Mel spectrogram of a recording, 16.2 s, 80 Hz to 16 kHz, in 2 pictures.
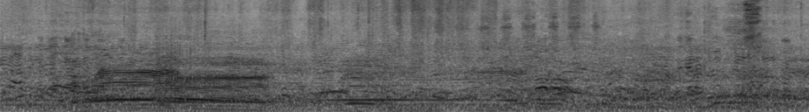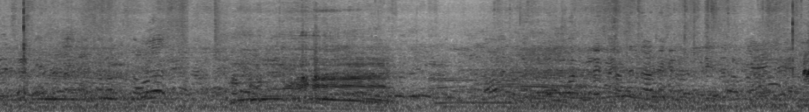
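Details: Sahiwal bull calves at a cattle market in Kurigram, Bangladesh, on 3 March; several drawn-out, low moos rise above steady crowd chatter and talking, with a pair of calls near the start and another near the end.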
